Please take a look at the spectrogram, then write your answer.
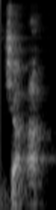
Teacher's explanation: hay un doble glotal un glotal en medio y glotal final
